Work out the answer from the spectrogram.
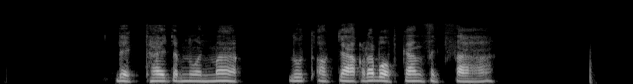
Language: Thai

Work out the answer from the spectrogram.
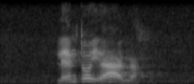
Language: Xhosa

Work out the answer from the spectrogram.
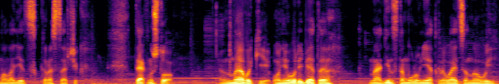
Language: Russian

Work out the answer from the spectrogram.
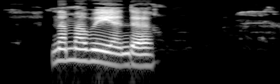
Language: Mokpwe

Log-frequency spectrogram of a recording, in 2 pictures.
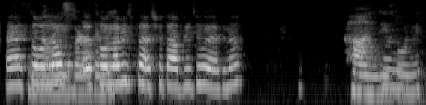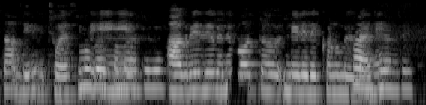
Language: Punjabi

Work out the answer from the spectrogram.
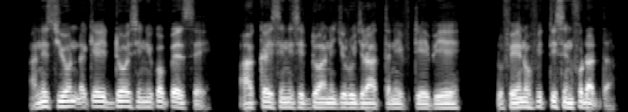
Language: Oromo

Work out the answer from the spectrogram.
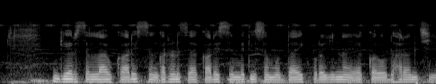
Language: Maithili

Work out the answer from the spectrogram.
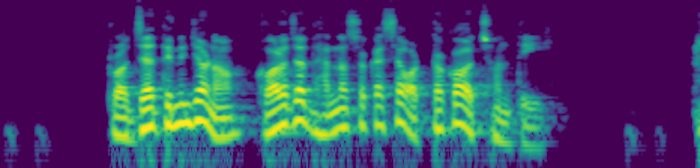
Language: Odia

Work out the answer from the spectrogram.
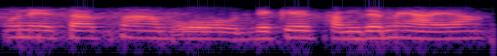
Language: Sindhi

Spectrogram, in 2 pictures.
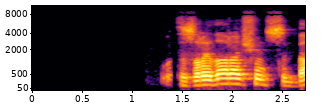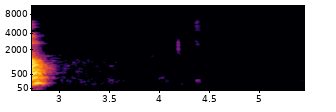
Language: Kabyle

